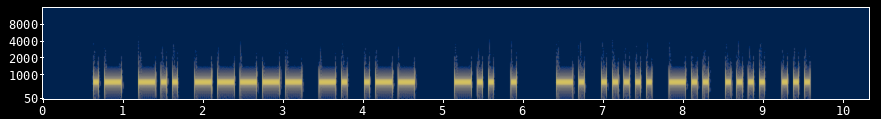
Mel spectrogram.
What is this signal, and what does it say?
Morse code, heard as a keyed tone, about 17 wpm, 700 Hz. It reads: AD0NW DE N5DHS
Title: USA Callsign DE Callsign - 5 Characters - 17wpm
